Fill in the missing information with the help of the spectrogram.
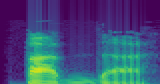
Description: padda [ p # dda ]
